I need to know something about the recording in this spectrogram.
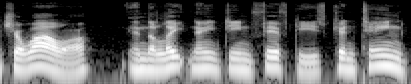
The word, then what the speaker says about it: Chihuahua: A meteorite that crashed in Kahuahua. That's how it's spelled. Come on. A meteorite that crashed in Chihuahua in the late 1950s contained crystalline structures that far outdate the solar system.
